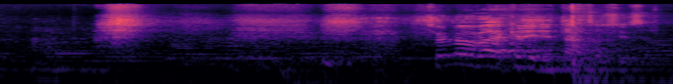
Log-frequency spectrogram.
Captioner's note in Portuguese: risos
